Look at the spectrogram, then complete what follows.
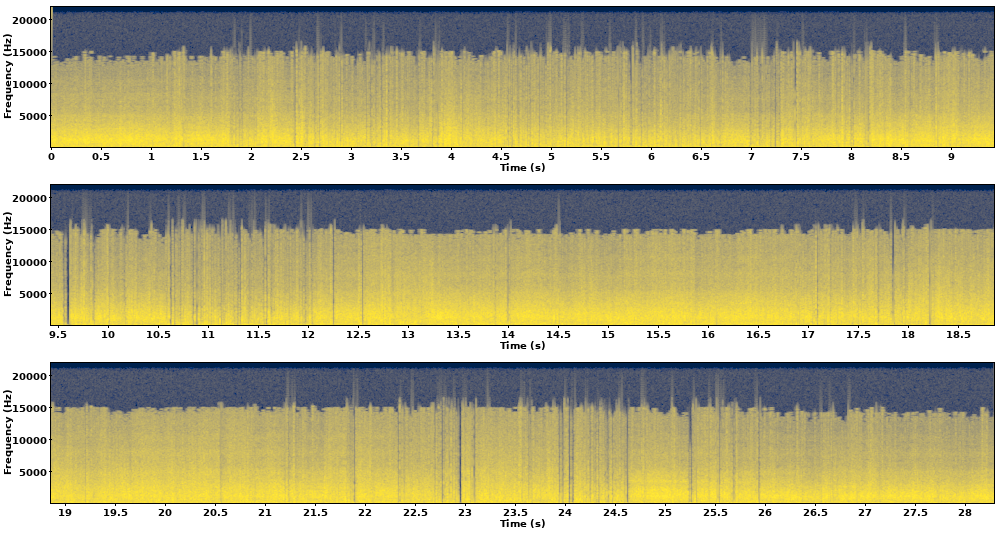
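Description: Motorcycle running at steady speed on the open road, its engine drone under heavy wind rush and buffeting on the microphone.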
